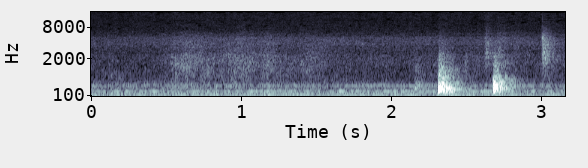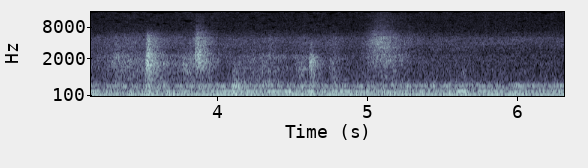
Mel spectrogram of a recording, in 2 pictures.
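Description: Two sharp knocks about a third of a second apart, then several lighter clicks and taps, as small household objects are handled and set down, over a steady low hum.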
